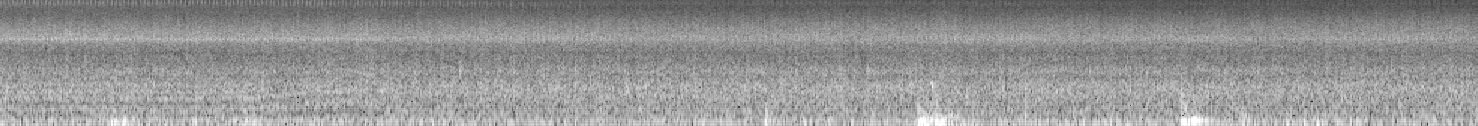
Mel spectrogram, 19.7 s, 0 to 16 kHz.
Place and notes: Dainakacho, Higashiomi, Shiga Prefecture, Japan - Notogawa Suisha
Sounds of Notogawa Suisha (waterwheel), an old waterwheel in the Japanese countryside. The site includes a small park, historical information, and a boat rental facility. Recorded with a Sony M10 recorder and builtin mics on August 13, 2014.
